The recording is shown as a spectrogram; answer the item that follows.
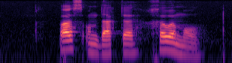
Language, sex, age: Afrikaans, male, 22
